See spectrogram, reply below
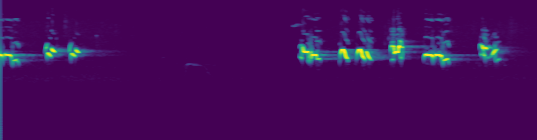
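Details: American robin song: a few opening whistled notes, a pause of about two and a half seconds, then a longer run of six caroling, rising-and-falling phrases, with no other sounds.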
